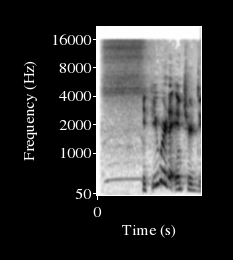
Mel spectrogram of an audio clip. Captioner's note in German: Beatmungsgerät in Betrieb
